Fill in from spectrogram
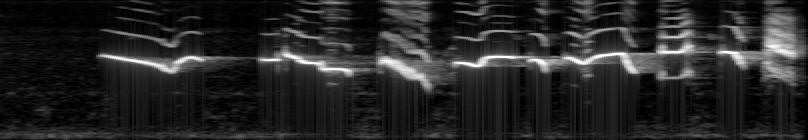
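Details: Kacer (oriental magpie-robin) song to stir a lazy bird into singing: a long falling whistle, then a varied chain of slurred, wavering whistles, ending with a harsher burst.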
